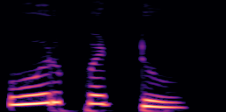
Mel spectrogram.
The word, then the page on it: ಒರ್ಪಿಡಿ: orpiḍi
